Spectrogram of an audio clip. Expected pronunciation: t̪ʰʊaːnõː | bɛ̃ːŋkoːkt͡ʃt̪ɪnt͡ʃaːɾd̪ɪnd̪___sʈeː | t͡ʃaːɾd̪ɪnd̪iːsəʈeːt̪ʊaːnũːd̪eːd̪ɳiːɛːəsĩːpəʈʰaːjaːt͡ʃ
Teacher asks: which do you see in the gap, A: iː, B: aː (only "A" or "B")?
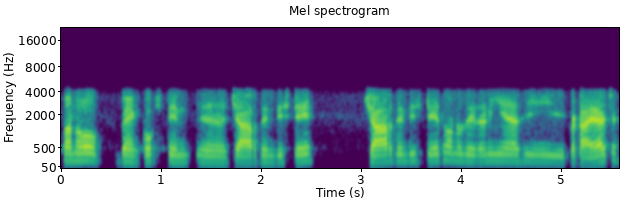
A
